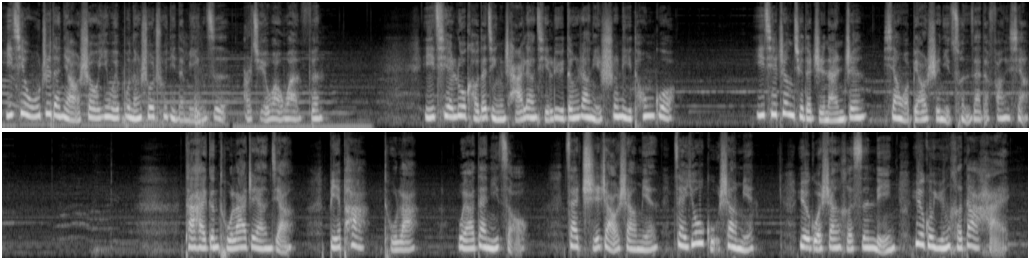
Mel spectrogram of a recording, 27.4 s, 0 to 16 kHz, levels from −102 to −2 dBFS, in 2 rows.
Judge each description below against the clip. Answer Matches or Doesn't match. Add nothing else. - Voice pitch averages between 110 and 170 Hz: Doesn't match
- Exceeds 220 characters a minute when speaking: Doesn't match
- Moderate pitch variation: Matches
